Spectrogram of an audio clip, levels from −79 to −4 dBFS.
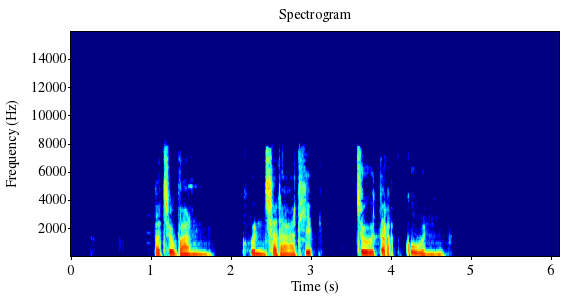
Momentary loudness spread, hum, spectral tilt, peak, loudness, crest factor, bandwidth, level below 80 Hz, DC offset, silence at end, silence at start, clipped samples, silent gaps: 12 LU; none; -7 dB/octave; -2 dBFS; -19 LUFS; 18 dB; 8.2 kHz; -48 dBFS; under 0.1%; 1.45 s; 1.05 s; under 0.1%; 1.81-2.13 s, 3.21-3.35 s, 3.43-3.56 s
